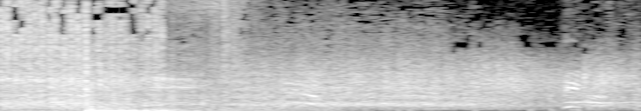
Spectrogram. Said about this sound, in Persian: آتش سنگین داره رد و بدل میشه.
